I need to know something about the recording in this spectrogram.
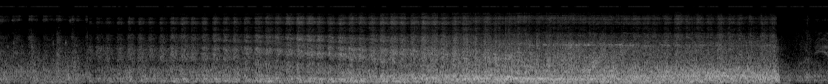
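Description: A steam locomotive chugs and puffs as it approaches.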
